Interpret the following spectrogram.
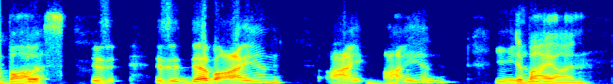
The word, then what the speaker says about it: Debian: Debian, because it's named after the main devs. All right. That's good to know, John. Thank you. Ian and his wife / partner, Deb Ian.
